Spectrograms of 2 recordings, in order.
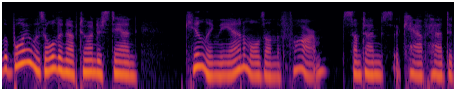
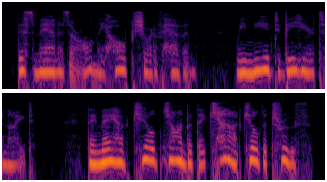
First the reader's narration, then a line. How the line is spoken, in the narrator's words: Mama whisper to Papa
